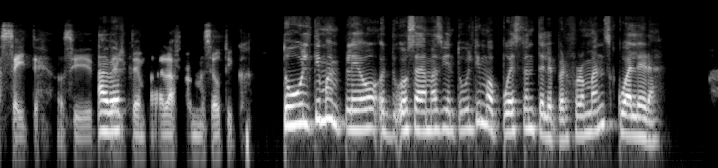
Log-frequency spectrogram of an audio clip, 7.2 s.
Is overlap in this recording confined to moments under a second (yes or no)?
yes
